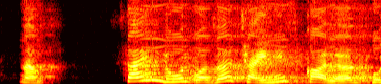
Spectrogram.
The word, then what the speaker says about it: Tsai Lun: Tsai Lun. Here T is silent children. You should not spell T. Tsai Lun.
